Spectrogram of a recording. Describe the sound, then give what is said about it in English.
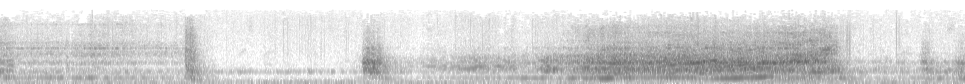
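A car engine idles steadily, two sharp thuds like doors shutting break in, then the engine revs up loudly and the car pulls away, its rising whine fading at the end. “I've got a car waiting.”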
